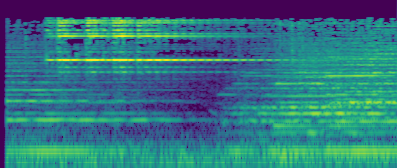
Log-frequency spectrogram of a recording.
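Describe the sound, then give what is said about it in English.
A small sleigh bell from the ending of the film The Polar Express rings with a clear, shimmering tone that lingers and slowly fades, backed by soft sustained music swelling underneath. No one speaks. “The ending when the little boy still heard the bell ring, which meant he believed.”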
